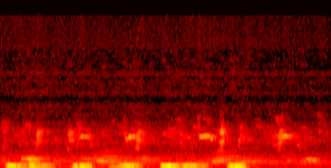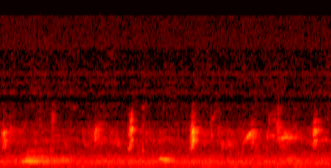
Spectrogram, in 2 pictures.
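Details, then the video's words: Bird calls in Osaka Castle Park, Osaka, noise-reduced recording with no people about: four seconds of low, soft cooing notes in short pairs, then only scattered thin high chirps and brief whistles from other birds. "大阪城公園 鳥の鳴き声"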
